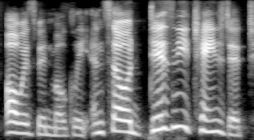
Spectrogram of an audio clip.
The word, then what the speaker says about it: Mowgli: According to the author Rudyard Kipling, it's pronounced Mowgli, like Mao like the cow, Mowgli.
